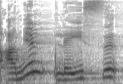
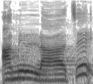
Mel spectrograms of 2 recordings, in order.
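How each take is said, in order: First: The word ends with an English-style 'ace' sound. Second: The word ends with a German-style 'aze' sound. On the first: This is the current way the name is said. "영어식으로 레이스 이런 식으로 끝나게" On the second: This is the older way the name was said. "독일식 발음이었거든요... 아제로 끝나는 거예요"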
